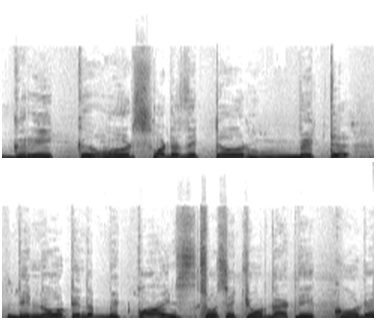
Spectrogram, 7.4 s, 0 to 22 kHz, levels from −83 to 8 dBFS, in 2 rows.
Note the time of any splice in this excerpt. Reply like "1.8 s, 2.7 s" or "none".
1.4 s, 5.6 s

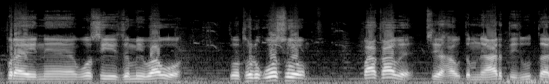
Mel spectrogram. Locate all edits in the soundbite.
4.3 s

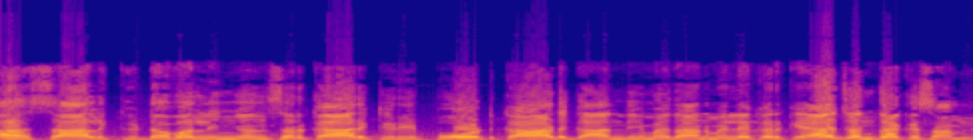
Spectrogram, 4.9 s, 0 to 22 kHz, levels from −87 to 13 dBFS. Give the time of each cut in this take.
none

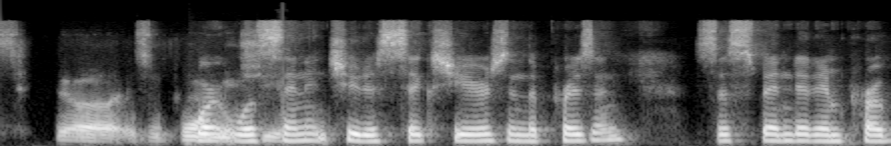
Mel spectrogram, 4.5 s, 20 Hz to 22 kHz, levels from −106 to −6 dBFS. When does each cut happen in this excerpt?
1.0 s

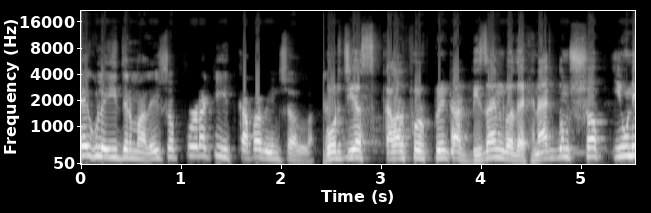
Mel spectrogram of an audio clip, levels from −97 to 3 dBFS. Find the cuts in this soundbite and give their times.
2.3 s

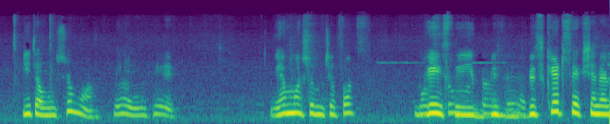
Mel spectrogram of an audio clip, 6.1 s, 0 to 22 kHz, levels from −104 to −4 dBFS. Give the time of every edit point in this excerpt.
none

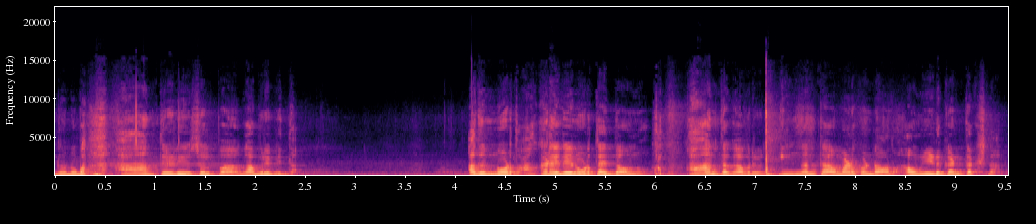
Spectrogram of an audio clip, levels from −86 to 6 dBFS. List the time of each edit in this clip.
none

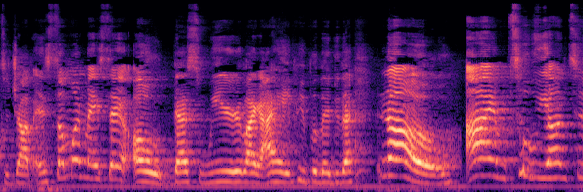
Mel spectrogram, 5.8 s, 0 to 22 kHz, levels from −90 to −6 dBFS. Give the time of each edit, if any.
4.6 s

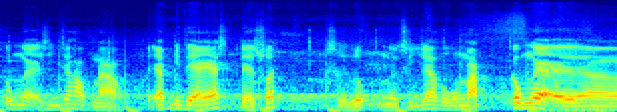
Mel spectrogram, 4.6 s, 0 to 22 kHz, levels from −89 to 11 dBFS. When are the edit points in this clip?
1.1 s, 3.7 s

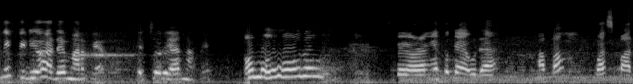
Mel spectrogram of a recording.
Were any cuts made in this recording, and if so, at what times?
none

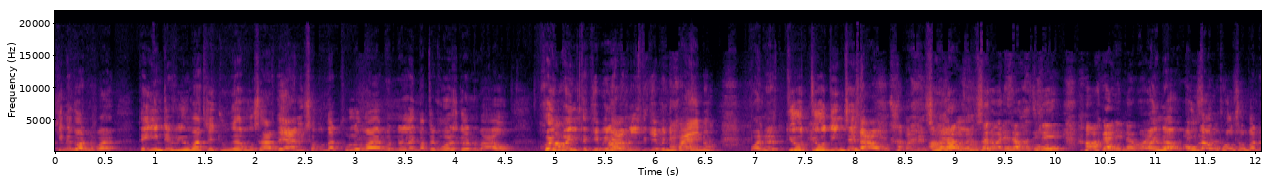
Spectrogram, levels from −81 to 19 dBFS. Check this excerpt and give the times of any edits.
none

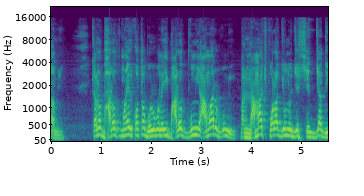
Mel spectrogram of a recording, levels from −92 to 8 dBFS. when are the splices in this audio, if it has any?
3.7 s

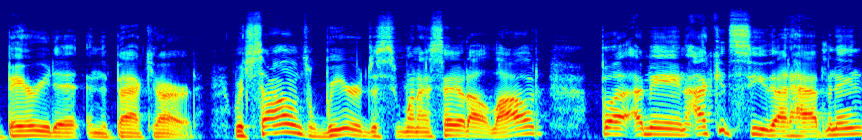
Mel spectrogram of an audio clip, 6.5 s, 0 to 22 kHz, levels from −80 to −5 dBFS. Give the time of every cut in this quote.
none

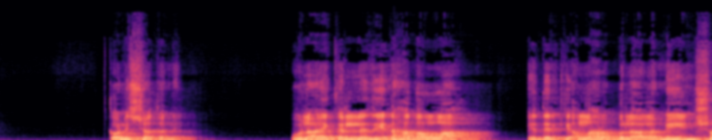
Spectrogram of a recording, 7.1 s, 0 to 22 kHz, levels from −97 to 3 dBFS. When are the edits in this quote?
none

